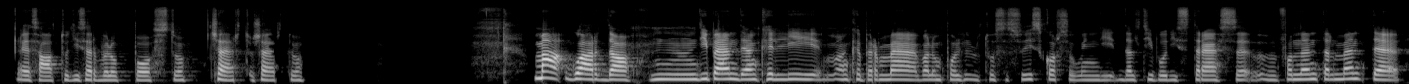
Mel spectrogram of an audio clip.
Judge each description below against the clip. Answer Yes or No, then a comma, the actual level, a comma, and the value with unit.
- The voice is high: Yes, high, 220 Hz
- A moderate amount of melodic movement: No, narrow, 2.3 semitones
